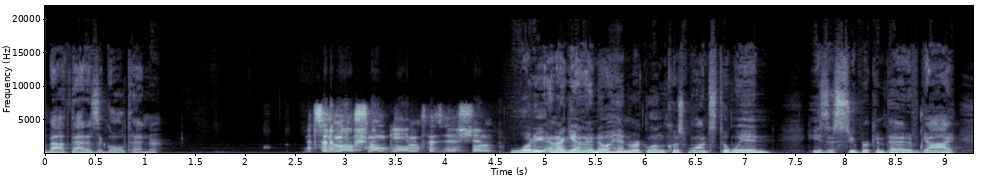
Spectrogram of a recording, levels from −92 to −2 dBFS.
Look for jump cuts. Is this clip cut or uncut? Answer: cut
